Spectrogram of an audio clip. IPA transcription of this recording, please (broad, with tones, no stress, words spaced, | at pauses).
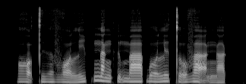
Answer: ɣɔ̰˧˨t̪ɨ̤˨˩ə̯vɔ˧˩ li˦˥p̚ na˨˦ŋʔɨ̰˧˨maː˧ ɓo˨˦lɨ˧ t̪o̰˧˥va̰ː˧˨ŋa˨˩k̚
